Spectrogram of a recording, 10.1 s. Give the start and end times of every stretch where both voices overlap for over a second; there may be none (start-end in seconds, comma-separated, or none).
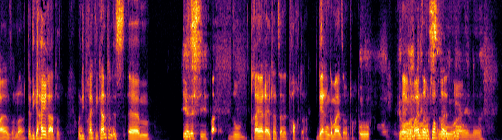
8.0-9.3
